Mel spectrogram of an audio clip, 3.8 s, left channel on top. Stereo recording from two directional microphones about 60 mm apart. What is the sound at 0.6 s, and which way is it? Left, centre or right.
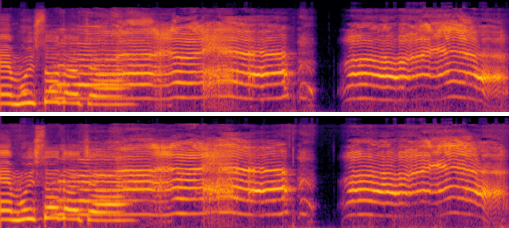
Baby cry, left.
